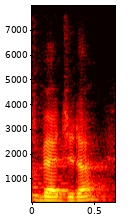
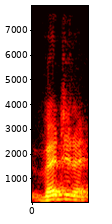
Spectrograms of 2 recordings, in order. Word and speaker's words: Vegeta: But I guess it's pronounced Vegeta, and most of you are of the right age group to know all about Dragon Ball Z, and to know that the Vegeta hairline, if I'm pronouncing that right, Vegeta, is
